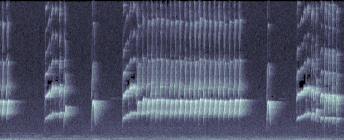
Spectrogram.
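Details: Cucak cungkok singing in a clear-voiced tutor recording for training murai batu, cendet, kacer and konin: sharp descending chips alternating with long buzzy, rapidly pulsed rattles, one lasting about two and a half seconds.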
